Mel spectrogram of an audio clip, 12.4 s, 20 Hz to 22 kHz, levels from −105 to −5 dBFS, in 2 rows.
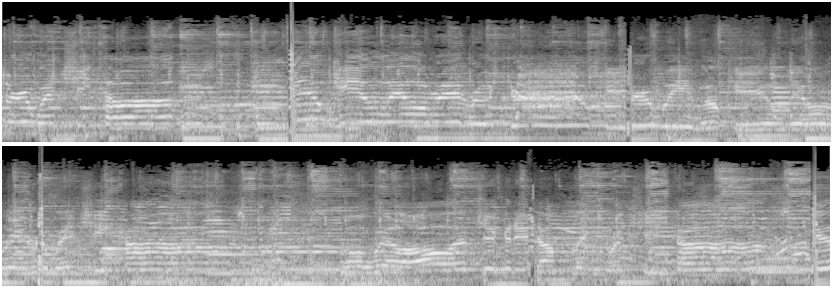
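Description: At 2.10–2.20 s, 4.64–4.73 s, 6.44–6.52 s, 10.12–10.22 s and 12.24–12.34 s, damaged data in the compressed stream breaks through as short squawks or chirps of roughly a tenth of a second each. Corrupted bytes make the decoder misread those frames and lose sync until it finds a valid frame header. On a spectrogram each appears as a narrow vertical block of smeared, unnatural energy; the waveform shows an abrupt, ragged burst with hard edges.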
